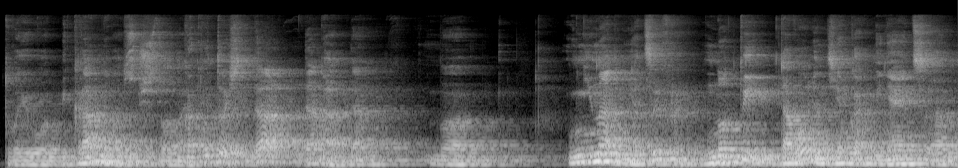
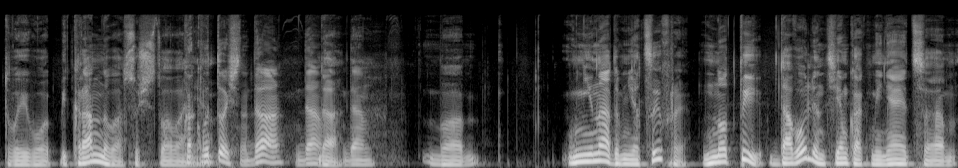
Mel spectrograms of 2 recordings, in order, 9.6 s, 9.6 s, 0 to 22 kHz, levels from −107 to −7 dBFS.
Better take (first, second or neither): second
